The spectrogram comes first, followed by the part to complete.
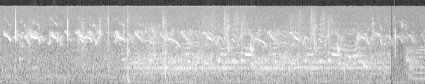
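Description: Chickens: many short, high, falling chirps a few times a second, over a faint steady hum that sets in about two seconds in, with a light click around then.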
